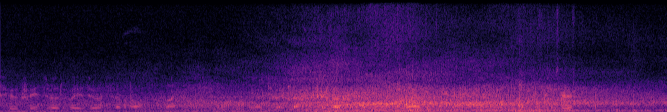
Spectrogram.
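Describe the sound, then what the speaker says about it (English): A Ryanair airliner arriving from Amsterdam on final approach to Dublin Airport in rain, its engine roar swelling from a distant rumble to a broad, loud wash midway, then easing slightly, with talk faint beneath. "Ryanair from Amsterdam, you hear, just joining final."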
